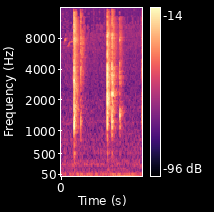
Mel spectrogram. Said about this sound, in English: You're typing it up.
